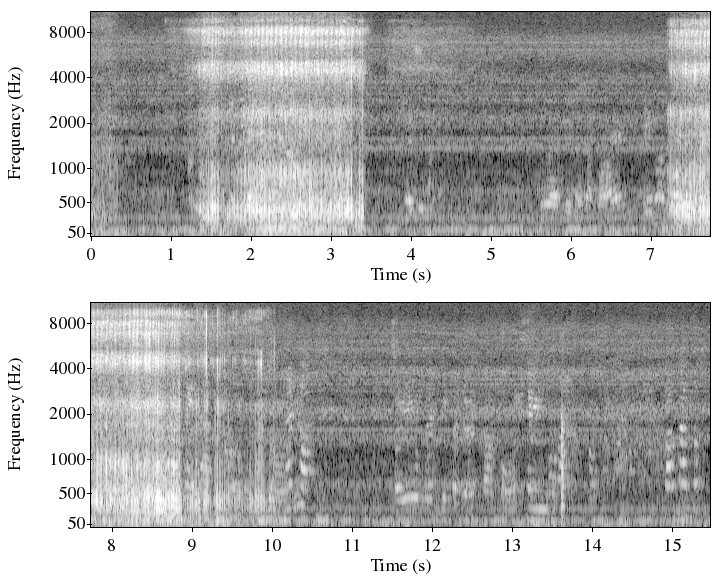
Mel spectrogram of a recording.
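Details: Senior King Cavalier dog snoring while sleeping: two long, loud rumbling snores a few seconds apart with quiet breathing between them.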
